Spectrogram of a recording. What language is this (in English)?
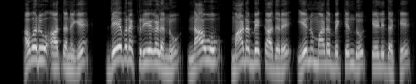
Kannada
